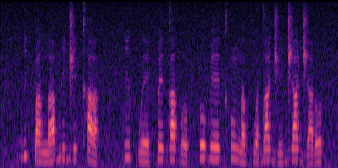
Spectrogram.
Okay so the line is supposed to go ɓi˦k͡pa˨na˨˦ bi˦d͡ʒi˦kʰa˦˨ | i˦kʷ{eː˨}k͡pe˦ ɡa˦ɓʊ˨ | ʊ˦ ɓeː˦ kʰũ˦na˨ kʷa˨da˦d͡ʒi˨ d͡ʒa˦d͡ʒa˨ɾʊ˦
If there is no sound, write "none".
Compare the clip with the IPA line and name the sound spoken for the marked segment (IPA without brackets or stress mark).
eː˨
